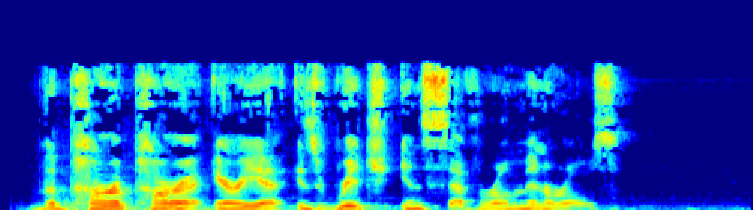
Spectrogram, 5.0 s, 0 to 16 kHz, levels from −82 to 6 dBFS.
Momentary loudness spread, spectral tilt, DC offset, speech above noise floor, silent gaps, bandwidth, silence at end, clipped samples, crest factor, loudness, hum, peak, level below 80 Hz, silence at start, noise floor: 10 LU; -3.5 dB/octave; under 0.1%; 38 dB; none; 11.5 kHz; 0.9 s; under 0.1%; 18 dB; -16 LUFS; none; 0 dBFS; -48 dBFS; 0.25 s; -54 dBFS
